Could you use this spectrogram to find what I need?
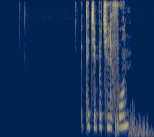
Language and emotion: Russian, neutral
